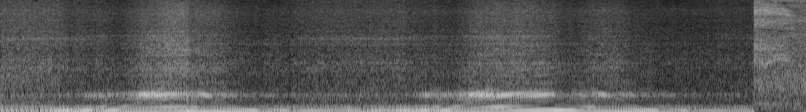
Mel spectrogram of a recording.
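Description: Honda Fit with a Kakimoto Racing aftermarket exhaust, twin blue-titanium tips, running near idle and blipped twice, the exhaust note rising and falling with each rev. It cuts off suddenly near the end.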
